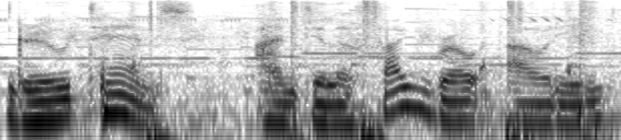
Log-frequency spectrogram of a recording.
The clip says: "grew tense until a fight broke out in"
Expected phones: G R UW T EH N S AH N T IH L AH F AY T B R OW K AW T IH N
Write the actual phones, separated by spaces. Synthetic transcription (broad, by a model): G R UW T EH N S AH N T IH L AH F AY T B R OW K AW T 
